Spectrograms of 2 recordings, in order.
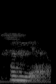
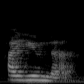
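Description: First: The name begins with a plain 'ha' sound. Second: The name begins with a 'hyoo' sound. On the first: The speaker calls it wrong. "Why do people say Hanya?" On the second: The speaker calls it right. "The Y is before the U"

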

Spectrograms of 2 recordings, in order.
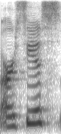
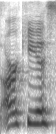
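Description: First: The name is said closer to Japanese. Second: The name is said as English spelling suggests. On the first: "in Japanese it's closer to Arceus" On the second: "Everyone else I've talked to says Arceus, and I'm like, because in English that's what it looks like"

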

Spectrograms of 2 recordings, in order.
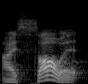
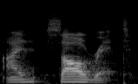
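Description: First: There is no R sound between 'saw' and 'it'. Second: There is an R sound between 'saw' and 'it'. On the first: "You remove an R before a vowel. For example"

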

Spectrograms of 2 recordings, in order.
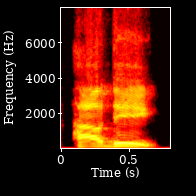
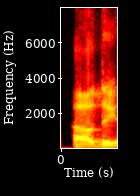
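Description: First: It is said slowly. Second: It is said fast.

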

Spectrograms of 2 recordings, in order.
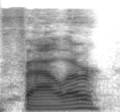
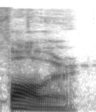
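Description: First: The first vowel sounds like 'ow' in 'cow'. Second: The first vowel sounds like 'aw' in 'fall'. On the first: This is how the owner says the name. The speaker calls it right. "It's Matthew Fowler" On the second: This is how other people say the name. The speaker calls it wrong. "So everyone says Faller"

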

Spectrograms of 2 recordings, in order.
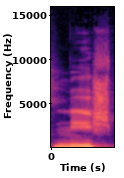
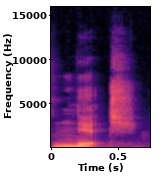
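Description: First: The word is pronounced in a French way. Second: The word is pronounced in an English way. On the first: The speaker calls it wrong. "People like to think that it's niche because we think that it's a French word" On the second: The speaker calls it right. "it's actually an old English word. And it's pronounced niche"

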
